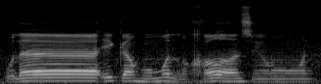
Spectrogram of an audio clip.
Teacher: Kemudian ulaika humul khasirun, la-nya panjang, ya. Di situ terdapat mad wajib muttasil, harus dibaca panjang 5 harakat.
